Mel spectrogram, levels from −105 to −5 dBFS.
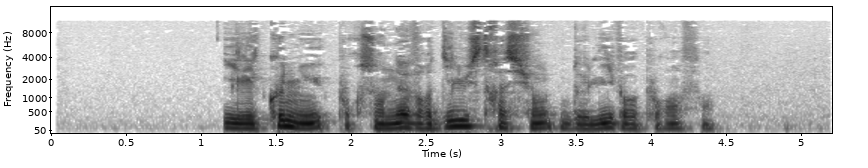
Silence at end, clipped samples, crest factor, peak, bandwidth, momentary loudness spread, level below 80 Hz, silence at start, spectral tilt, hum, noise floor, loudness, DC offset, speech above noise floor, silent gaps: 0.8 s; under 0.1%; 18 dB; -2 dBFS; 11.5 kHz; 13 LU; -40 dBFS; 1.15 s; -6 dB/octave; none; -66 dBFS; -19 LUFS; under 0.1%; 48 dB; none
